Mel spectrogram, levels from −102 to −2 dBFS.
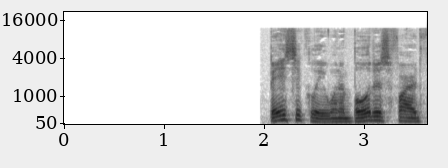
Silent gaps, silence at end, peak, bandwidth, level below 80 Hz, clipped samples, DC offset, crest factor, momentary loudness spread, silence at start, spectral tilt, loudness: none; 0 s; -4 dBFS; 12 kHz; -56 dBFS; under 0.1%; under 0.1%; 18 dB; 4 LU; 2.05 s; -5 dB/octave; -20 LUFS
